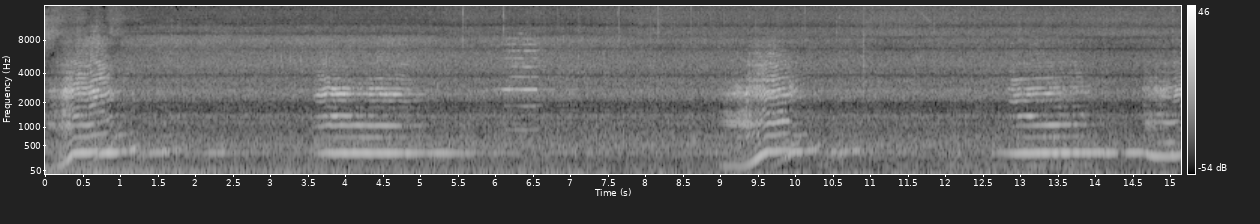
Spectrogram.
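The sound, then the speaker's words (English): Humpback whale song: long, tonal moans and rising whoops repeating every few seconds, with harmonic overtones, heard underwater against a steady hiss of background noise, no voices present. “So I guess the humpback whales, when they produce these songs, it's on the breeding grounds.”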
